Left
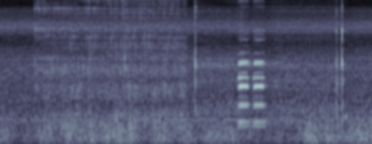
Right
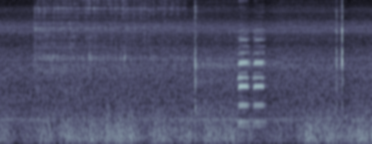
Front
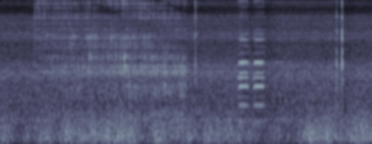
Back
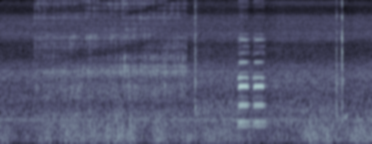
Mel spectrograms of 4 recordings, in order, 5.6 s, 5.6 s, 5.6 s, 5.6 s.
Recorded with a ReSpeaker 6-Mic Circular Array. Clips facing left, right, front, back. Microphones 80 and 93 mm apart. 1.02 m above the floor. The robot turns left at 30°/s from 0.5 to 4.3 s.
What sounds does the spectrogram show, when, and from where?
0.5 s a running tap: 150° left; by 2.8 s 80° left
2.9 s a car horn: straight behind; by 5.2 s 140° left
